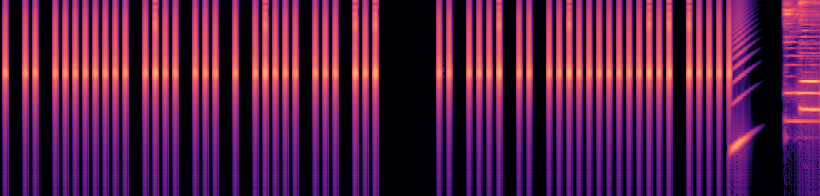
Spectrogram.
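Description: Simulated phone-keyboard typing clicks from a texting-story app: a fast, even run of short clicks with a half-second pause about four seconds in. Near the end comes a short rising whoosh as the message is sent, then a ringing chime.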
